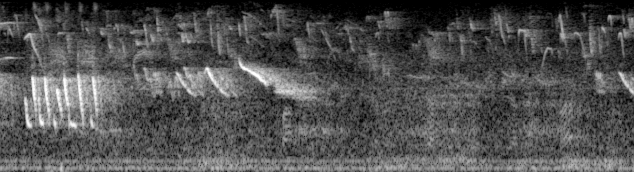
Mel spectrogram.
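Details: Thrush-like wren song amid rich natural ambience: a quick run of repeated clipped mid-pitched notes, then a long slurred descending whistle, with many other birds chirping and twittering in the background.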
